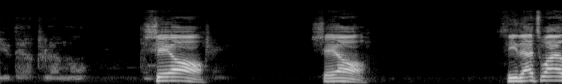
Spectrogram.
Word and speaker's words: Sheol: So, so yeah, Sheol. Sheol. That's the way they say it in Hebrew.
